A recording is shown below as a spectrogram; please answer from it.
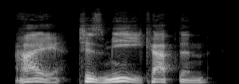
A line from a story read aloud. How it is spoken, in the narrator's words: Jack answered back gruffly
